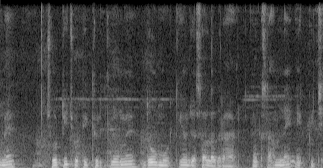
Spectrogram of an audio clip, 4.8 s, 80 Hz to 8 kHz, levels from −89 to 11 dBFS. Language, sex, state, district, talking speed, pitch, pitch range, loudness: Hindi, male, Chhattisgarh, Kabirdham, 175 wpm, 120 Hz, 110-130 Hz, -18 LUFS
